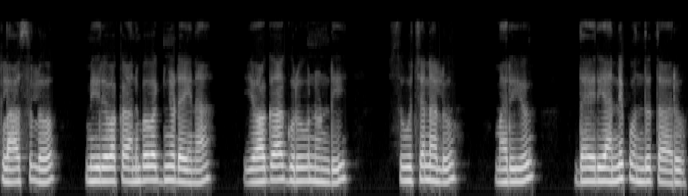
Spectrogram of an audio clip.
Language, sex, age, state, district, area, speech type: Telugu, female, 60+, Andhra Pradesh, East Godavari, rural, spontaneous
